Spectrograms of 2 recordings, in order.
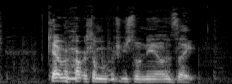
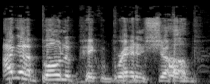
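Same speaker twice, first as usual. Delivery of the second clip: louder mock complaint; mock grievance voice; 5 semitones higher, 10 dB louder than usual. Cohost mocks host's grudge against Schaub, loud mock complaint. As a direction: ham up a petty grudge.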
